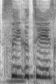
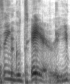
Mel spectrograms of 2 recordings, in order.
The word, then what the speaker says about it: Singletary: name's singletary they're like singleton's clean you know it's clean unless you see the tens i'm like my name ain't singleton it's singletary but you know they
